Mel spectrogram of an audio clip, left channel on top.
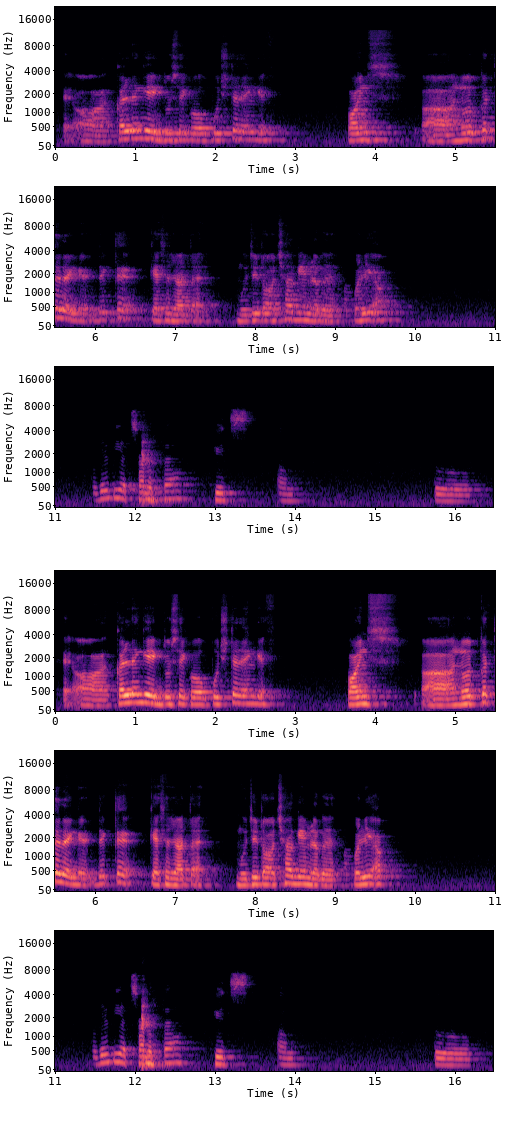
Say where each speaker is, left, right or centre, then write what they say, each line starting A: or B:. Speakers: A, on the right; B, on the right.
A: और कर लेंगे एक दूसरे को पूछते रहेंगे पॉइंट्स
B: हम फिर से-
A: नोट करते रहेंगे देखते हैं कैसे जाता है मुझे तो अच्छा गेम लग रहा है
B: हाँ,
A: बोलिए आप
B: मुझे भी अच्छा
A: <clears throat>
B: लगता है कुछ अम, तो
